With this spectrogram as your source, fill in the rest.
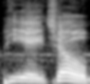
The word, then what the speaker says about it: pho: It's spelled PHO, but it's pronounced pho.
